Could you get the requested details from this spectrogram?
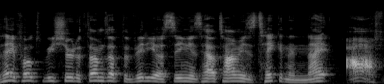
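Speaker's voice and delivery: ordinary delivery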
